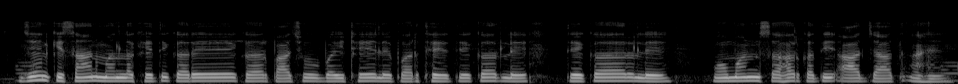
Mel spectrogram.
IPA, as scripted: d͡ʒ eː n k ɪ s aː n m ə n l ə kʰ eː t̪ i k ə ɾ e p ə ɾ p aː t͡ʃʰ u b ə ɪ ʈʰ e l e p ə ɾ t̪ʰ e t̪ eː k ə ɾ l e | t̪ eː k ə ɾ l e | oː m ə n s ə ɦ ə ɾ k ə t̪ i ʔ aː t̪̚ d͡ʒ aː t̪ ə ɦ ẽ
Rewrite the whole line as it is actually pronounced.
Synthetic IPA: d͡ʒ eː n k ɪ s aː n m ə n l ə kʰ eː t̪ i k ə ɾ e k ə ɾ p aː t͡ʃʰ u b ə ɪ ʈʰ e l e p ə ɾ t̪ʰ e t̪ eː k ə ɾ l e | t̪ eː k ə ɾ l e | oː m ə n s ə ɦ ə ɾ k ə t̪ i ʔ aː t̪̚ d͡ʒ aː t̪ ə ɦ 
